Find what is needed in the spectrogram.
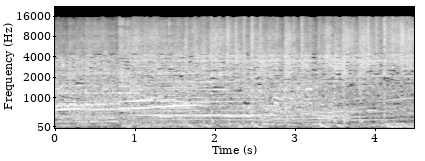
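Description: BMW M4 GTS straight-six running hard as the car drifts, its pitch gliding up and down, with tyres squealing, over background music.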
